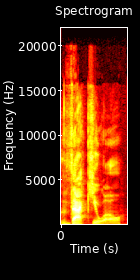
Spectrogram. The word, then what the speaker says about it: Vacuo: Yeah, no, like, people were like, it's pronounced vacuo, actually. And I'm like, okay, so I gave them the benefit of the doubt and assumed it was vacuo, right?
